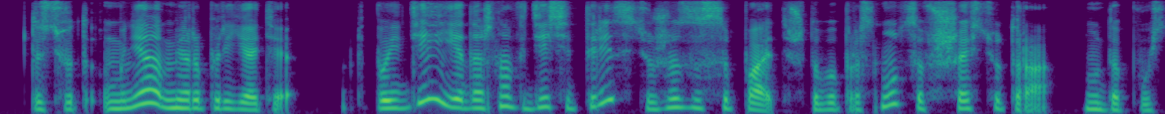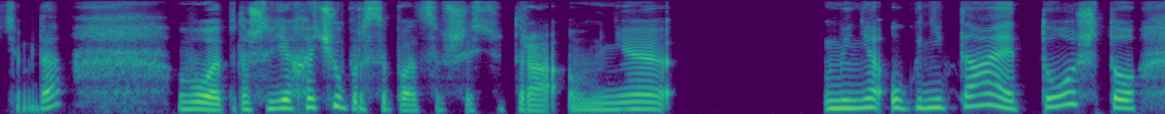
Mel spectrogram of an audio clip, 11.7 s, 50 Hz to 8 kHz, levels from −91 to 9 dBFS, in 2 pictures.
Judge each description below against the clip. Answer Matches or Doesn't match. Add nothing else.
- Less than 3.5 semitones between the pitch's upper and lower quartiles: Doesn't match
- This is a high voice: Matches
